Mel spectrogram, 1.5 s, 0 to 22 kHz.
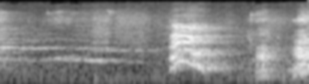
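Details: Indoors in Carthage, Missouri, a five-week-old F1b Cavapoo puppy from Honey's litter, shut in a bathroom and wanting to join people in the front room, gives a sudden loud wavering cry after faint background whimpers.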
